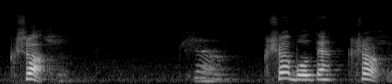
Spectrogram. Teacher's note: और इसकी जब हम संधि करते हैं तो एक रहता है इसमें तालव्य शकार नहीं रहता है, ये मूर्धन्य शकार जो है वो रहता है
